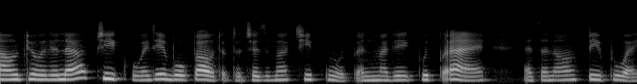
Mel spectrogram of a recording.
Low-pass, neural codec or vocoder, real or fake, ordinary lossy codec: none; codec, 16 kHz, 0.5 kbps, FunCodec, trained on LibriTTS, 25 frames a second; fake; none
